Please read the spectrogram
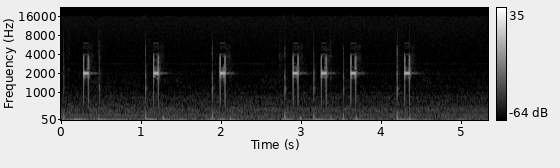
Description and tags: Punching in a number into a phone.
